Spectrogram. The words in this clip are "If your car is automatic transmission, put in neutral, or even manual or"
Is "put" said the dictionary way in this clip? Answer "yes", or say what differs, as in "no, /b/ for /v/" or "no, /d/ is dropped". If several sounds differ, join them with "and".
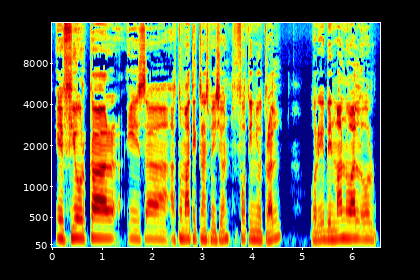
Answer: no, /f/ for /p/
